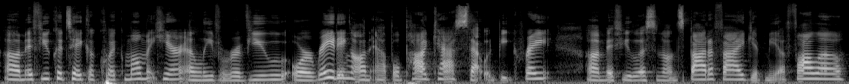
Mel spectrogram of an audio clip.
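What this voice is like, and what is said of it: Voice worn out, giving out. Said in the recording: “Sorry for my voice again. I'm really losing it here at the end”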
